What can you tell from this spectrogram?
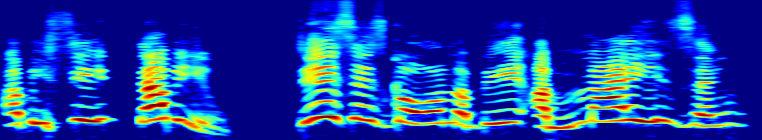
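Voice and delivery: high-pitched, put-on wrestling manager pitch; managery voice. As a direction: hype it up like a manager selling a show. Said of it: "I'm doing my ... managery voice".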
